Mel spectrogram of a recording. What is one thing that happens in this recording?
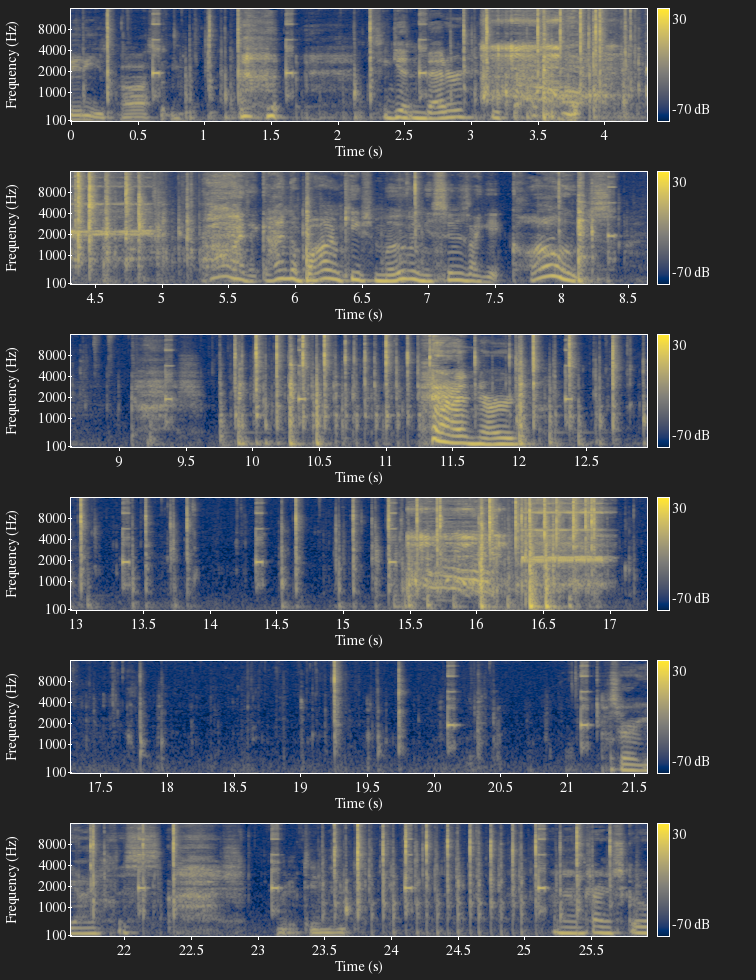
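A small electronic device plays warbling, chirping electronic sounds through a tiny speaker.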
